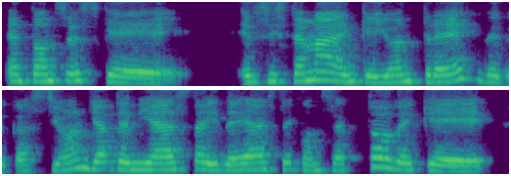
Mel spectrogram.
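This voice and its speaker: A young woman student from Guatemala talks casually about her own experience. Her voice is a little high, and she feels her way hesitantly through her phrases. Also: a little slow. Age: young adult. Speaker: university student. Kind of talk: casual personal account in a panel.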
